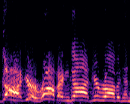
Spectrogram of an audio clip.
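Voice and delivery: hollering accusation from the pulpit; old school preacher. Shown as a demonstration. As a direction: thunder it out like an old-time revival preacher. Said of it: "you go old school preacher on 'em".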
